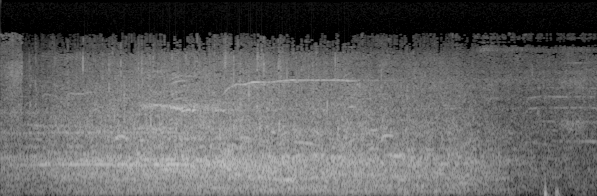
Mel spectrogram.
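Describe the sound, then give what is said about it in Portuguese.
A large crowd in Saint Peter's Square applauds the Pope as he appears at the window of the Apostolic Palace for the Angelus prayer; a dense wash of clapping swells, holds for several seconds, then fades, with a few faint cheers mixed in and a couple of soft thumps at the end. “neste momento, então, acabamos de ver que as cortinas foram abertas e o Papa então aparece na janela do apartamento do Palácio Apostólico e recebe aplausos de todos que o acompanham direto da Praça São Pedro.”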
